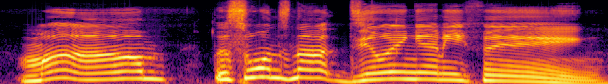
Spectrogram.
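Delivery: put-on high, slow whiny little boy; whiny kid voice. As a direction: whine it like a bratty six-year-old. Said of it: "in a whiny voice".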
